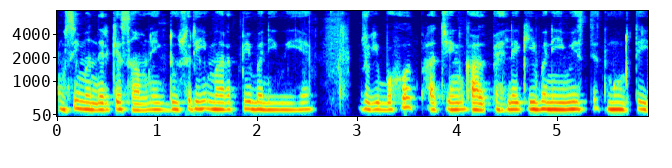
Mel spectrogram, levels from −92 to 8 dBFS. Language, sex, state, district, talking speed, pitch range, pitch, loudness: Hindi, female, Chhattisgarh, Korba, 215 wpm, 195-205 Hz, 200 Hz, -17 LUFS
